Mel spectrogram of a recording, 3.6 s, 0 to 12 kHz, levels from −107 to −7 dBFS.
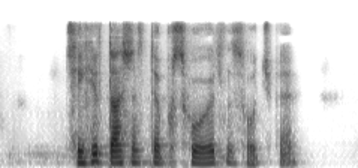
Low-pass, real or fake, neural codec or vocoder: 7.2 kHz; fake; codec, 16 kHz, 1 kbps, X-Codec, WavLM features, trained on Multilingual LibriSpeech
